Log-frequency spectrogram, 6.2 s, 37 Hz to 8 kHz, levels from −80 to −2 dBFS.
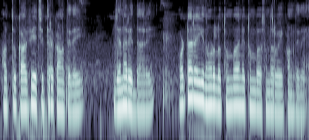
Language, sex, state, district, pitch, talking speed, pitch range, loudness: Kannada, male, Karnataka, Koppal, 125 Hz, 115 wpm, 110-140 Hz, -17 LUFS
